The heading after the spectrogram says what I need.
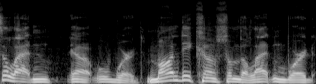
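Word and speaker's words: Maundy: spelled differently it is m a u n d y there's no a in there like Grundy but not but not that's exactly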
